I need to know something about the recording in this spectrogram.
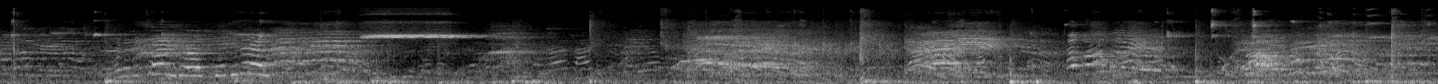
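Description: A volleyball thuds off a player's arms.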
